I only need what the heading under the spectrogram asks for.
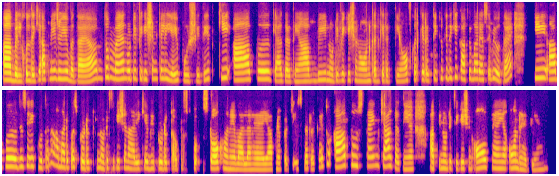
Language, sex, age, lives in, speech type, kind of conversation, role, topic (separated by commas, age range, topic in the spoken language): Hindi, female, 20-24, India, conversation, podcast, host, Online shopping mein impulse buys ko kaise rok lete ho?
